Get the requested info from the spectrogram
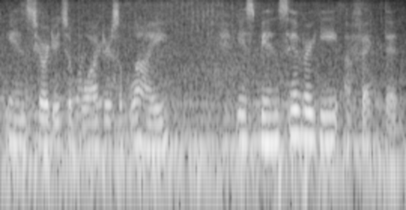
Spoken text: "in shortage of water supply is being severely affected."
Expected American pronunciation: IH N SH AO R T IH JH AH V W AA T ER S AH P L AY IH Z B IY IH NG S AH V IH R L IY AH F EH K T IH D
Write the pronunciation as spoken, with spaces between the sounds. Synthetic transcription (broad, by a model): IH N S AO R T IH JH AH V W AA T ER S AH P L AY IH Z B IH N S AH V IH R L IY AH F EH K T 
